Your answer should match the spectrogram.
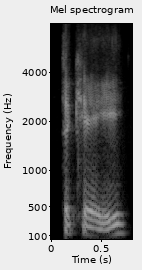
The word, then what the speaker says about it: Takei: the word gay then my surname rhymes with gay decay gay so the teachers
